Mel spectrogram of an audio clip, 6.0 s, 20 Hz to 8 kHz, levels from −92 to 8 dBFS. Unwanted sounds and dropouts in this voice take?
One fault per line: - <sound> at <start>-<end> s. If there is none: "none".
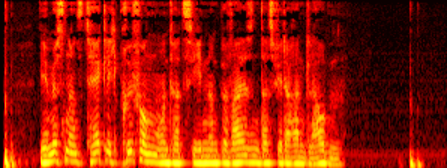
none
